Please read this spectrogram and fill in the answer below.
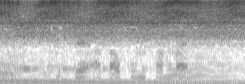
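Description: Background music with held melody notes and a steady bass, over a loud high hiss that swells and fades in even pulses.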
